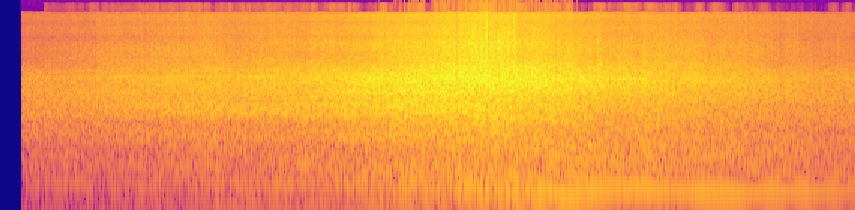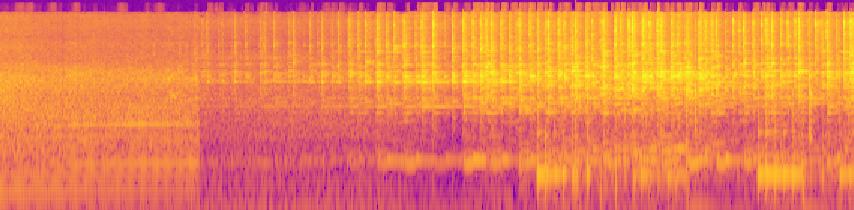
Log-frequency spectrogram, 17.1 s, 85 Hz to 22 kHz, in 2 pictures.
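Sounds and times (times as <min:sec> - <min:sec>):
vehicle passing by: 0:00.2 - 0:10.6
low engine hum: 0:00.2 - 0:17.0.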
